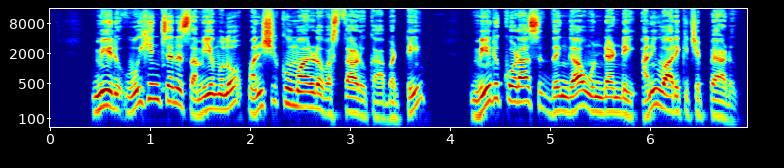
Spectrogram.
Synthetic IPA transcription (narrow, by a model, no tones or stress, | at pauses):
miːɾuuːɦiɲt͡ʃɐnɐsɐmɐjɐmlo̞ːmɐnuʂukumaːɾuɽoʋɐs̬t̪aːɽukaːbɐʈːi | miːɾukuːɽaːsid̪ʱːɐŋɡaːuɳɖɐɳɖiɐniʋaːɾikit͡ʃɛpːaːɽu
